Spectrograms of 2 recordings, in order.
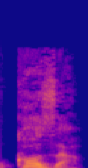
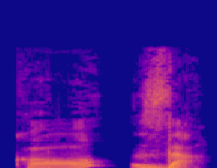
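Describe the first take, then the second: First: Said in the usual way. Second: "Koza" as ko, pause, za; syllable by syllable. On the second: Shown as a demonstration. Teacher clapping with pupils, "Koza" split into syllables. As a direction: say "Koza" in two drawn-out, separate beats. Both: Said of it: "wyklaszczmy sylaby w tych wyrazach".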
